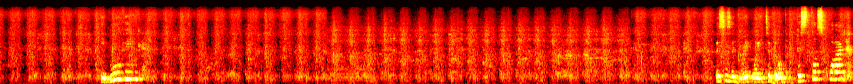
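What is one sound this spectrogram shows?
Feet thump quickly and steadily on a carpeted floor.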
